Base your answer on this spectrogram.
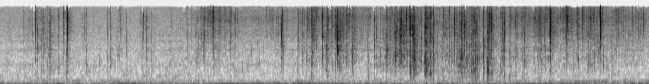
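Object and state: Floam (foam-bead slime) being squeezed.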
